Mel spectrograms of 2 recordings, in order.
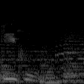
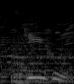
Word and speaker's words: Gi-hun: I've heard, like, 3 different pronunciations of his name in, like, the 6 videos I've watched. And, his name is Gi-hoon. Gi-hoon.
